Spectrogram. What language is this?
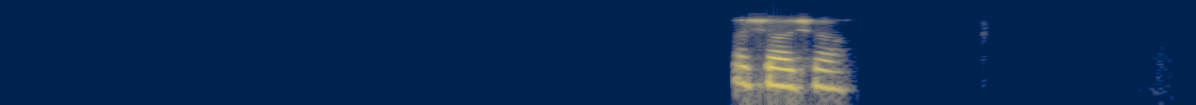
Dogri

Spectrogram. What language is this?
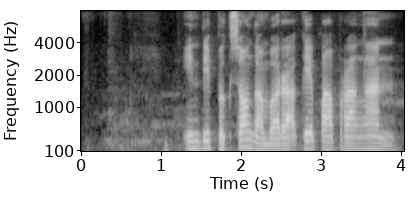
Javanese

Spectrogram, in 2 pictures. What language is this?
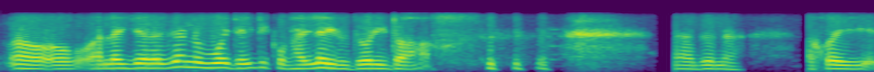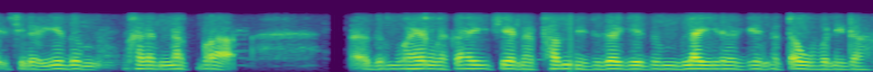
Manipuri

